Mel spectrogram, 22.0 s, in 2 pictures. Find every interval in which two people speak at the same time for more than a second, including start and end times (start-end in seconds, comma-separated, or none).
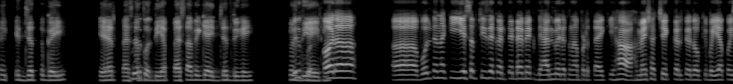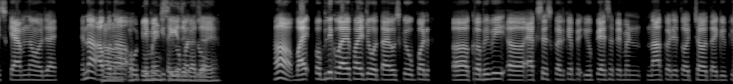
12.5-14.1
